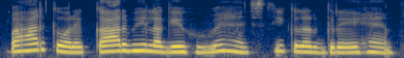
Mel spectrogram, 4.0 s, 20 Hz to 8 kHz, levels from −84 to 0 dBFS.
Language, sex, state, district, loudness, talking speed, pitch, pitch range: Hindi, female, Jharkhand, Garhwa, -13 LUFS, 195 wpm, 255 Hz, 235-285 Hz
